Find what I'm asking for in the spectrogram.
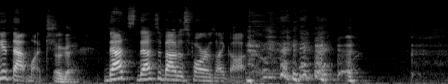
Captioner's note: laughter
